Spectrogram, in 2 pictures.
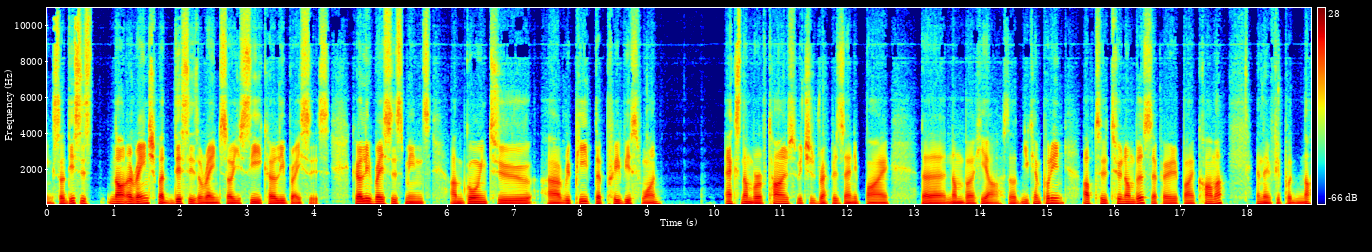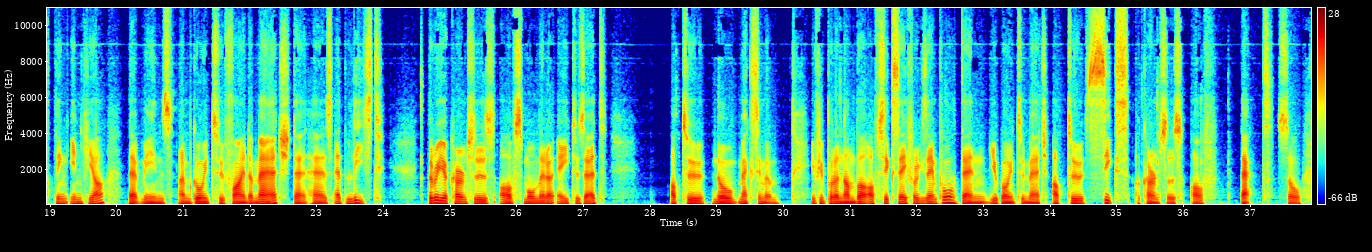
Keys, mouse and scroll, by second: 0.4 click, 4.0 Left, 4.1 Left, 4.3 Right, 4.4 Right, 4.6 Right, 5.3 Right, 6.0 Left, 6.2 Left, 7.8 Left, 8.4 shift+Left, 8.5 shift+Left, 8.7 shift+Left, 8.9 shift+Left, 10.9 click, 11.5 shift+Right, 16.6 click, 18.4 Right, 20.6 Left, 22.7 Left, 23.6 shift+Left, 23.8 shift+Left, 23.9 shift+Left, 24.1 shift+Left, 24.3 shift+Left, 27.0 Right, 27.2 Right, 27.4 Right, 27.5 Right, 30.1 Down, 30.9 shift+Right, 34.6 Left, 34.8 Left, 34.9 Left, 35.0 Left, 35.8 ctrl+shift+Left, 36.1 ctrl+shift+Left.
